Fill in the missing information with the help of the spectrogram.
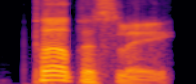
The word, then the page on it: purposely: British English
